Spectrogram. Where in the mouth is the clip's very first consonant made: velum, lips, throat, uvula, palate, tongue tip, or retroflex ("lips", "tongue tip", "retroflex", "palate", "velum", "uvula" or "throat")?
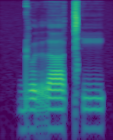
retroflex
